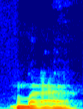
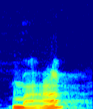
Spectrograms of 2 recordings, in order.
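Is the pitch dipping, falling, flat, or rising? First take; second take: falling; dipping. First: The pitch goes down. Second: The pitch dips down, then rises. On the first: "It's down" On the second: "is down and up"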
